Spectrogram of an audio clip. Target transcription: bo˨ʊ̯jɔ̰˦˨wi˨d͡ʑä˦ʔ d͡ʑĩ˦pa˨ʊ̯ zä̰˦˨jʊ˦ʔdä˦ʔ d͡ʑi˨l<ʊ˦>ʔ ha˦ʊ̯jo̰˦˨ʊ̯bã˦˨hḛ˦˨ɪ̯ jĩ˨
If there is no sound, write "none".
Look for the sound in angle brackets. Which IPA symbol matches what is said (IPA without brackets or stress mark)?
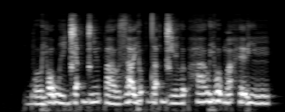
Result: ʊ˦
